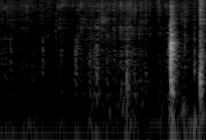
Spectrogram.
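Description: Near silence: room tone, with one faint short tap near the end.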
